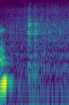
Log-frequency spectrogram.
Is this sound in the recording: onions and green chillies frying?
yes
